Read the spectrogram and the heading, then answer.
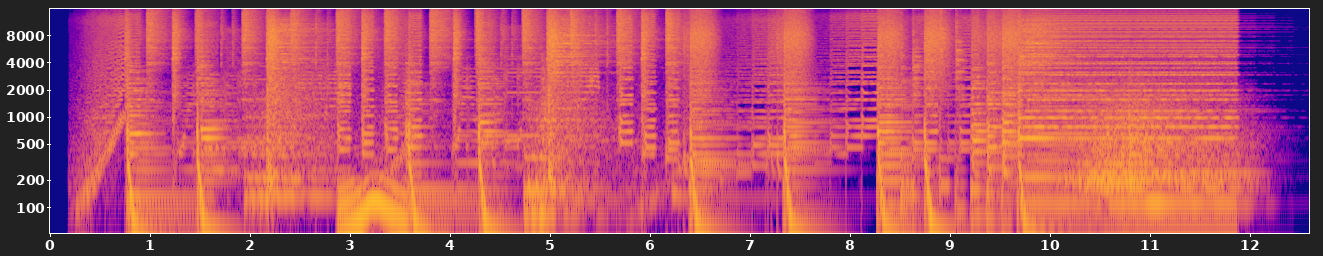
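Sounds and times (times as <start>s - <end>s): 
fanfare: 0.8s - 12.3s.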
